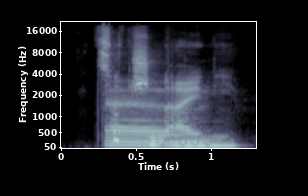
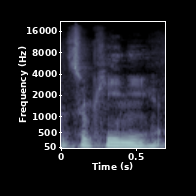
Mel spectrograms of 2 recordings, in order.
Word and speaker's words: Zucchini: Und dann macht die korrekte Aussprache Zucchini.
